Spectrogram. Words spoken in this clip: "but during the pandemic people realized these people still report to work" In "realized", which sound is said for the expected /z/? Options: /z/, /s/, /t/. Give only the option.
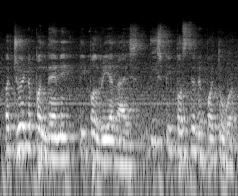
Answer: /s/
